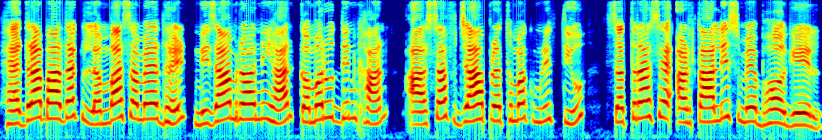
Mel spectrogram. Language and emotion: Maithili, neutral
